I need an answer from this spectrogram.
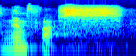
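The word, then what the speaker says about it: Nymphas: And then he says this, and the way to pronounce this is Nymphos. I'll just kind of transliterate. It's N-Y-M-P-H-A-S. Nymphos is her name.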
